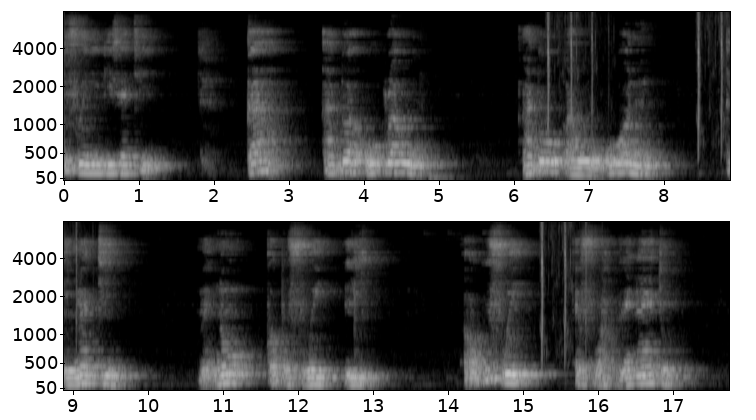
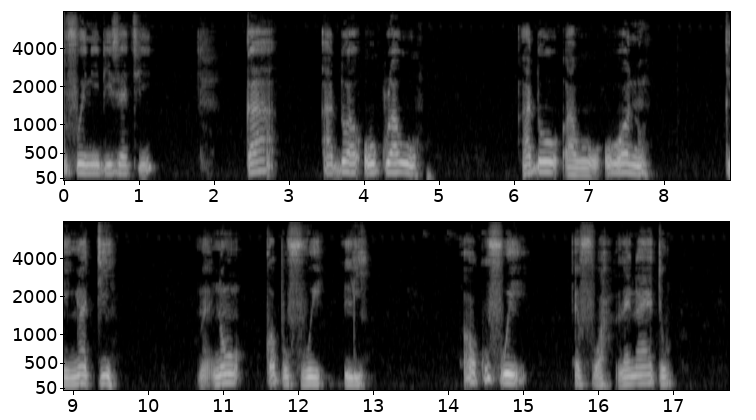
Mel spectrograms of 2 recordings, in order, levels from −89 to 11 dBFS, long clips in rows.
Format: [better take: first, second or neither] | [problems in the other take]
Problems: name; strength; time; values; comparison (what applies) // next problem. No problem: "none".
second | background sound (Splash, splatter); 16 dB below the speech // room echo; dies away in 0.8 s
